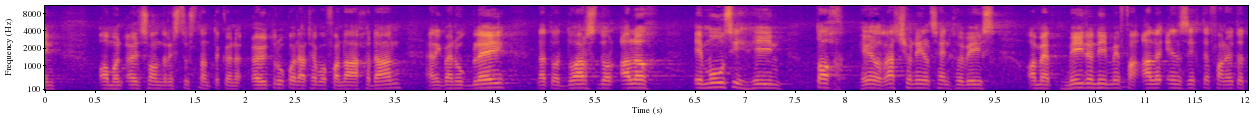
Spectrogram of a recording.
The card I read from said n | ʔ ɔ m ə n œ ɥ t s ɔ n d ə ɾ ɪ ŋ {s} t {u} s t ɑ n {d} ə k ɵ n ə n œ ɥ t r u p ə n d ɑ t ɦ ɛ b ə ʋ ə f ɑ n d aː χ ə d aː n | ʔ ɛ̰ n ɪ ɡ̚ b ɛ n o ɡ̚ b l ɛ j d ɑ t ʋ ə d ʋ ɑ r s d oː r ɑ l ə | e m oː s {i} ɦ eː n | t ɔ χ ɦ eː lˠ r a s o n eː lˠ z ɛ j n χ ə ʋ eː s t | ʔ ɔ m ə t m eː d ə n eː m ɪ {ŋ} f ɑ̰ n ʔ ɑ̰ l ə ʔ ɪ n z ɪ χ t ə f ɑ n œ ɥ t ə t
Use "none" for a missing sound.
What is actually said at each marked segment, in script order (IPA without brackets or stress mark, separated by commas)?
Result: s, u, t, i, ŋ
